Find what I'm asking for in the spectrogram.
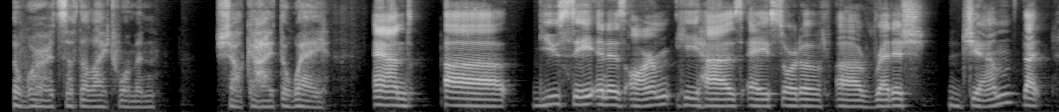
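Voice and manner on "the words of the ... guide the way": hushed, half-whispered words. A man held in a tight grapple speaks to his captor, half-whispering. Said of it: "he whispers".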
